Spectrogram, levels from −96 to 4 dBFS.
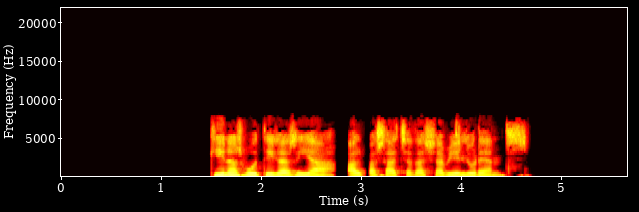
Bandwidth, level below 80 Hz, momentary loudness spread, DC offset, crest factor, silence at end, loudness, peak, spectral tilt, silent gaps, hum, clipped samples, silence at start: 8 kHz; -54 dBFS; 7 LU; under 0.1%; 18 dB; 1 s; -19 LUFS; -4 dBFS; -4 dB/octave; 2.75-2.87 s; none; under 0.1%; 1.5 s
